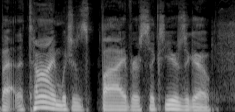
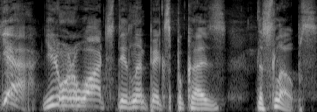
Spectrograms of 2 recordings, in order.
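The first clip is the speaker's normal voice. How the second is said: put-on high-pitched, drunken dad voice; 8 semitones higher than usual. Retelling an argument, quoting his dad while imitating a drunk man. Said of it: "He was drunk as fuck".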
